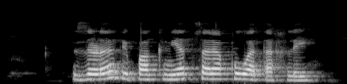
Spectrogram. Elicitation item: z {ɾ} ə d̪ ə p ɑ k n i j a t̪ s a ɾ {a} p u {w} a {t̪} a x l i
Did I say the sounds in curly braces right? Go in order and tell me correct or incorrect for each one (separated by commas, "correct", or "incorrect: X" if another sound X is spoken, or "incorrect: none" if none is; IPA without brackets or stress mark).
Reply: incorrect: ɽ, correct, correct, correct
